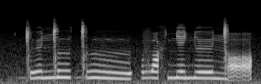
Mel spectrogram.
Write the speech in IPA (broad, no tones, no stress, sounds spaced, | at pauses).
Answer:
ɡ͡ǀ øː ŋ͡ǀ ɯː ɡ͡ǀ ɯː | v ɑ x ɲ e ɲ øː ŋ͡ǀ ɑ̰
